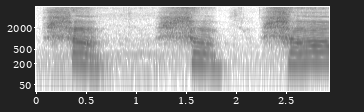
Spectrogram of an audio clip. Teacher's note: مد اصلی ہے تو اسے کھینچیں گے 2 کاؤنٹ کے لیے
